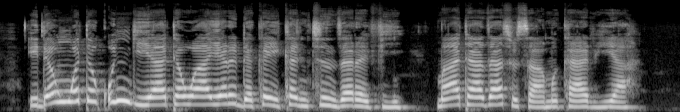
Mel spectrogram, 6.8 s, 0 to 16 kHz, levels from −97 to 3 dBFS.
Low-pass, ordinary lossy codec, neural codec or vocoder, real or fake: 14.4 kHz; none; none; real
